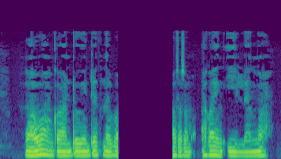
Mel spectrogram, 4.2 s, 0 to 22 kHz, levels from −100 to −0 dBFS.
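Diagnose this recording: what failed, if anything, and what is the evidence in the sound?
The codec stage is at fault throughout. The speech is dull and smeared, with a fizzy, warbling edge on sibilants. Nothing is present above 13.4 kHz, and the damage is plainly audible across the whole clip. This is likely AAC compression, AAC-LC at a low rate, which fits about 32 kbps. The encoder quantises its frequency lines hard against a hearing model. It drops the top band and leaves gaps that it patches with noise.

Playback failed at 1.76 s, just after "kandoiindet nebo". The speech stops in mid-flow and the output is silent until 2.6 s. That is a gap of about 0.82 s. This points to a playback stall in the buffer or player. The player likely ran short of data or its thread was blocked.

From 2.6 s to 3.4 s the speech is hurried. It runs at twice normal speed but keeps its pitch. This is time-compressed catch-up in the player, following the stall. 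To clear the backlog built up during the silence, it removes short slices of audio and cross-fades the joins. The pitch is preserved, and normal pace returns at 3.4 s.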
